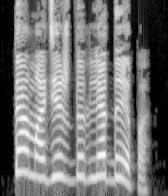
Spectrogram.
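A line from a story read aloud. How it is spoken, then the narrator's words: Girl's squeak. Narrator (Russian): пискнула рыжая девочка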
